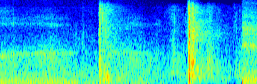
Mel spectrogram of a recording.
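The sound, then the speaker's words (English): A woman slaps a man hard across the face: the slap rings out sharp, with two other smacking hits around it, the loudest in the middle, over a low background hiss with no talking. “Dude, she slapped his face hella fucking hard.”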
